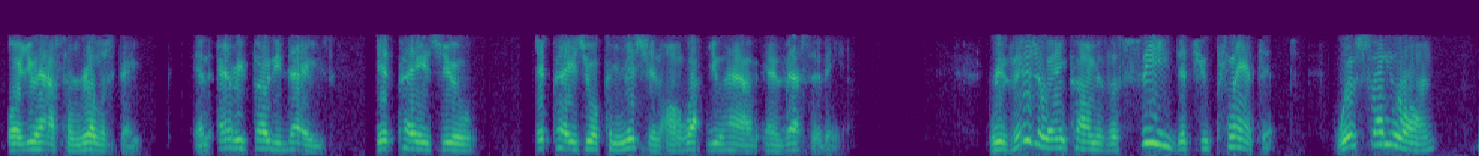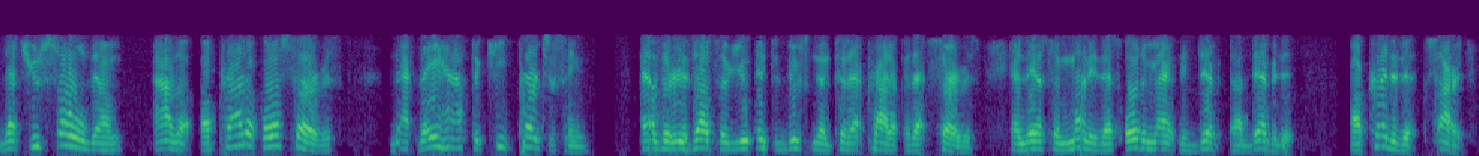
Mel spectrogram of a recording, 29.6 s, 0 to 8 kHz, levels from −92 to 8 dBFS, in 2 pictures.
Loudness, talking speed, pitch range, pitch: -25 LUFS, 150 wpm, 125-165 Hz, 145 Hz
